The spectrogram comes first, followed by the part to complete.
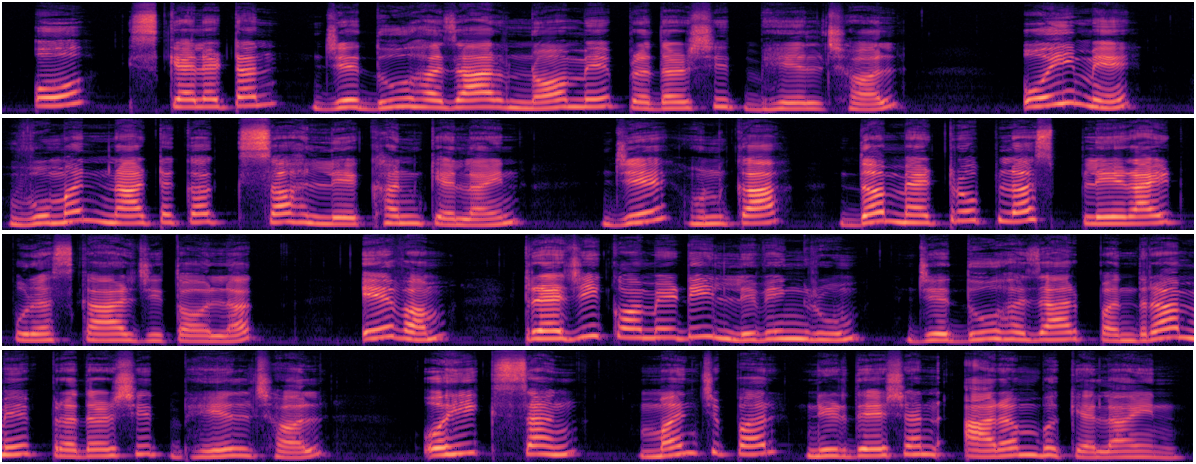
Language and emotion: Maithili, neutral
